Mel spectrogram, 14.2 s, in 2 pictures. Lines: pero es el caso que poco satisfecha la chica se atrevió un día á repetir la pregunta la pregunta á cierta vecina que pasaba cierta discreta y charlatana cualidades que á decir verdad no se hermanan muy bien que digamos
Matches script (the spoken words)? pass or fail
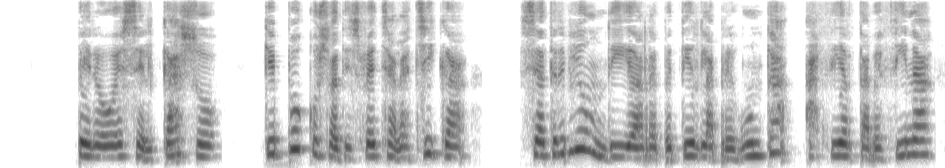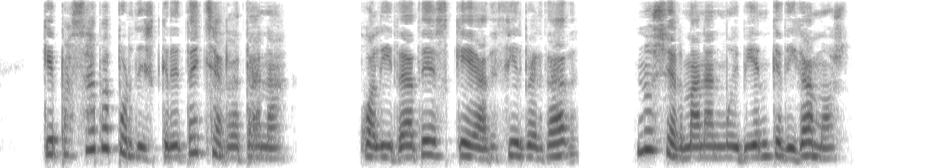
fail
